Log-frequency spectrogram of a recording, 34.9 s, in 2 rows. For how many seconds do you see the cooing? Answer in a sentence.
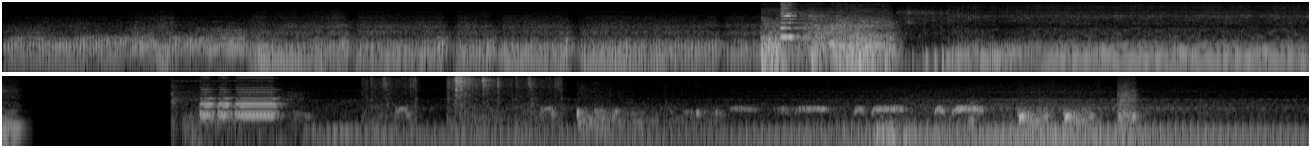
You can hear the cooing for 10 seconds altogether.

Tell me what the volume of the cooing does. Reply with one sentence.
The loudness of the cooing goes down, then up.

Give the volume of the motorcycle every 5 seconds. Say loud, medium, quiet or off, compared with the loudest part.
loud, loud, loud, loud, quiet, quiet, medium.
